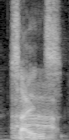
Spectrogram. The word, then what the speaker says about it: Sainz: Pretty obvious he's never heard of Carlos Sainz. Am I saying it right? – Sainz.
